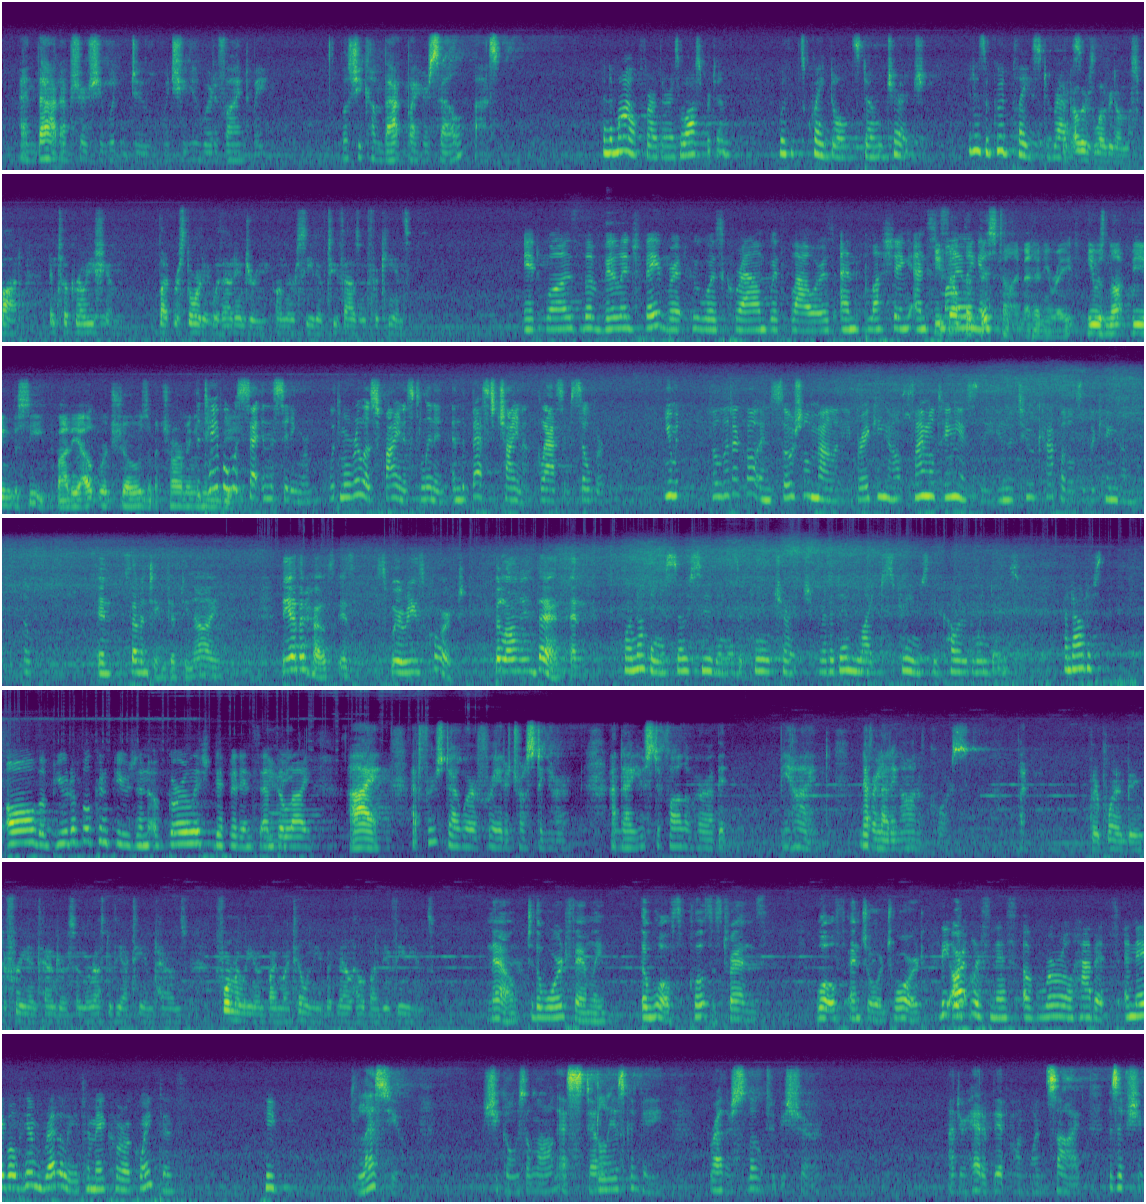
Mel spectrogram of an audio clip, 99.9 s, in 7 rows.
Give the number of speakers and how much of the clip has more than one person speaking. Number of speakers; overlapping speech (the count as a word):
eight, about 3%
